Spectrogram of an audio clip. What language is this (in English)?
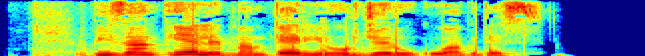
Georgian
